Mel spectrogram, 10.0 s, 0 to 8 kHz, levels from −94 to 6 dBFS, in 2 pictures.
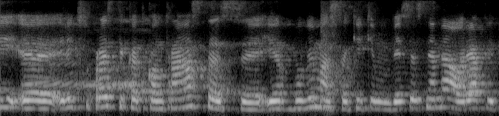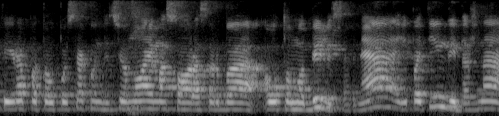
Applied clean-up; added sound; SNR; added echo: none; Animal; 13 dB; none.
